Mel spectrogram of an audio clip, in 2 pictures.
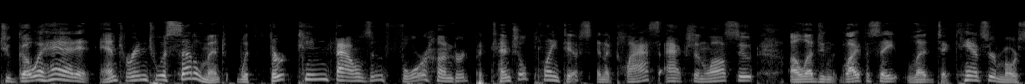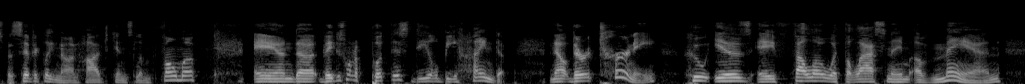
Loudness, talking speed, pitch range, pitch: -30 LUFS, 150 wpm, 125-185 Hz, 150 Hz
